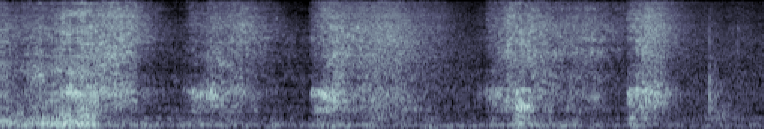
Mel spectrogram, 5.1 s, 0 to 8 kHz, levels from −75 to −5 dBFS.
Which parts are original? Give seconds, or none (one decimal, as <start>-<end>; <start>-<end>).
2.5-3.2; 4.3-5.1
